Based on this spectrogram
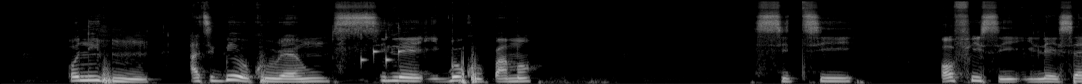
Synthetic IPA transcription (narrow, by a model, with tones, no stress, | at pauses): o˧nĩ˦h̩˨ | a˧ti˧ɡ͡be˦o˨kʰu˨ɾɛ˨ɾ̃ũ˧si˦le˦i˨ɡ͡bo˦ku˨k͡pa˧mɔ̃˦ | si˧ti˦ | ɔ˦fi˦˨si˨i˨le˨˦˨sɛ˦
